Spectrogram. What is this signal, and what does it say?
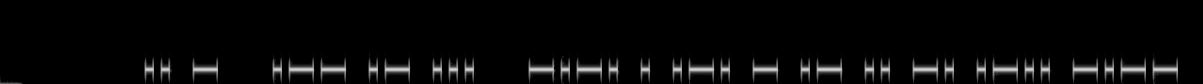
Morse code, heard as a keyed tone, about 15 wpm, 700 Hz. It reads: IT WAS CERTAINLY
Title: Sentences from Top 1000 Words - Review Part 3 - 15wpm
